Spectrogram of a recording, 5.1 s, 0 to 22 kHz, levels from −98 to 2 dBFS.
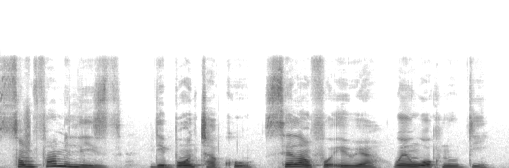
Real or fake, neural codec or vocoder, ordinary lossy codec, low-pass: real; none; none; 14.4 kHz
